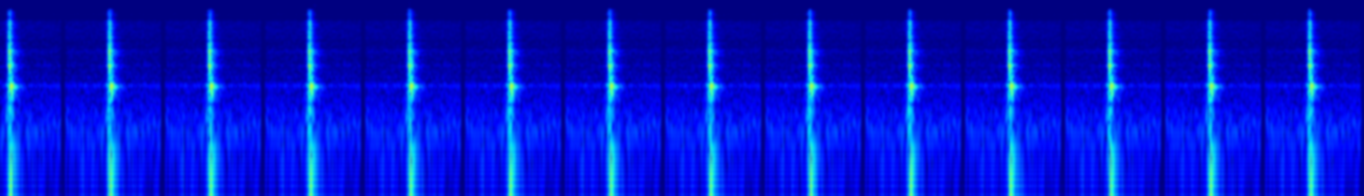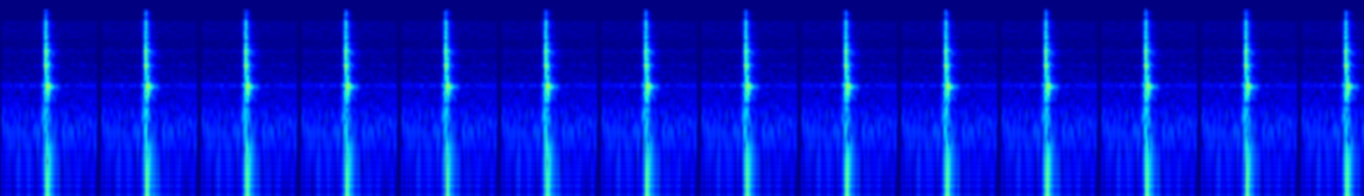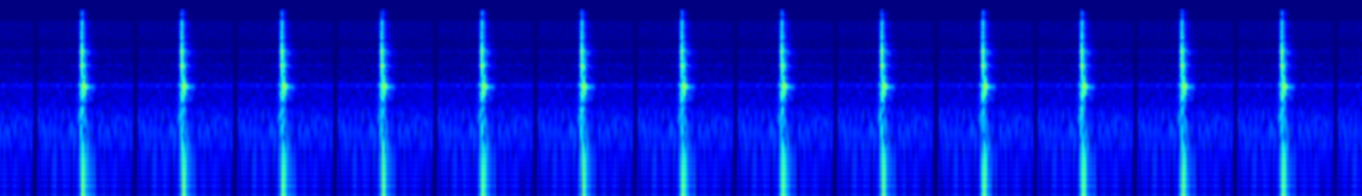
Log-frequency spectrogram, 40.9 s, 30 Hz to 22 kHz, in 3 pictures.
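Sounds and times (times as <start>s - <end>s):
clock ticking: 0.0s - 0.3s, 1.0s - 1.3s, 2.0s - 2.3s, 3.0s - 3.3s, 4.0s - 4.3s, 5.0s - 5.3s, 6.0s - 6.3s, 7.0s - 7.4s, 8.0s - 8.4s, 9.0s - 9.4s, 10.0s - 10.3s, 11.0s - 11.3s, 12.0s - 12.3s, 13.0s - 13.3s, 14.0s - 14.4s, 15.0s - 15.3s, 16.0s - 16.3s, 17.0s - 17.4s, 18.0s - 18.3s, 19.0s - 19.3s, 20.0s - 20.3s, 21.0s - 21.3s, 22.0s - 22.3s, 23.0s - 23.4s, 24.0s - 24.3s, 25.0s - 25.3s, 26.0s - 26.3s, 27.0s - 27.3s, 28.0s - 28.3s, 29.0s - 29.3s, 30.0s - 30.4s, 31.0s - 31.3s, 32.0s - 32.3s, 33.0s - 33.3s, 34.0s - 34.3s, 35.0s - 35.3s, 36.0s - 36.3s, 37.0s - 37.4s, 38.0s - 38.3s, 39.0s - 39.3s, 40.0s - 40.4s.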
